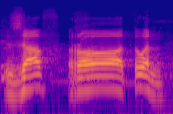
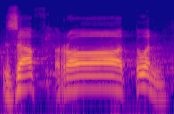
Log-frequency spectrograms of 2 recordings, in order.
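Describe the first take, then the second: Both takes have the same delivery.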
